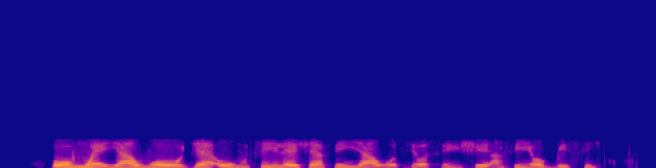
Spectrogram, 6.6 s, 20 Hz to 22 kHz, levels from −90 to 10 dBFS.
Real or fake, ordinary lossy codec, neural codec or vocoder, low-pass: real; Opus, 16 kbps; none; 3.6 kHz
